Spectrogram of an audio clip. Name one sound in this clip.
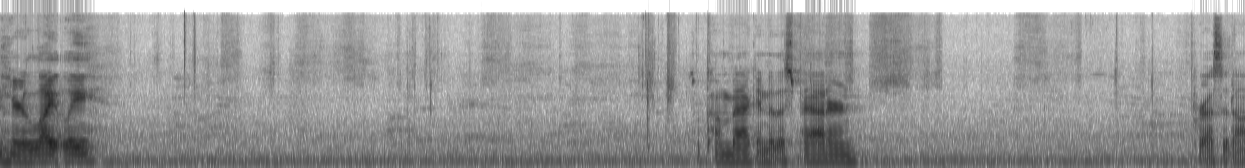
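Fingers rub softly over paper.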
